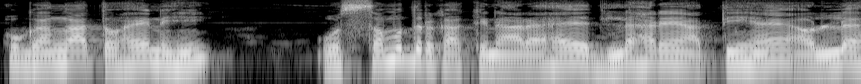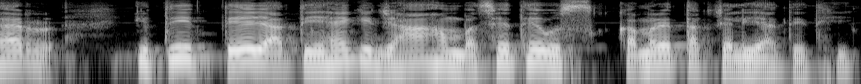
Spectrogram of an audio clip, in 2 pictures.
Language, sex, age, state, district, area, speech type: Hindi, male, 60+, Uttar Pradesh, Jaunpur, rural, spontaneous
